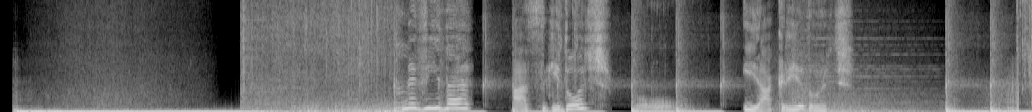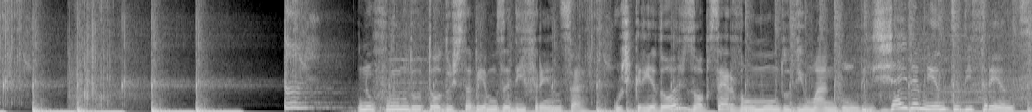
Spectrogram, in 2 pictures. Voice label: Commercial, voice demos; Huawei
